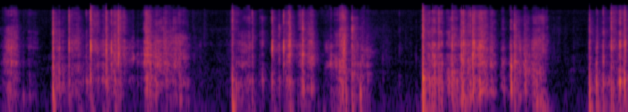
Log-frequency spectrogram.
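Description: Long nails scratch across a flat, pale pink, pebble-textured Dior cardboard folder that is thin and hollow. Soft, dry, rasping scrapes come in bursts with sharp starts and quick stops. The hollow card gives each stroke a gritty, crinkly texture.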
